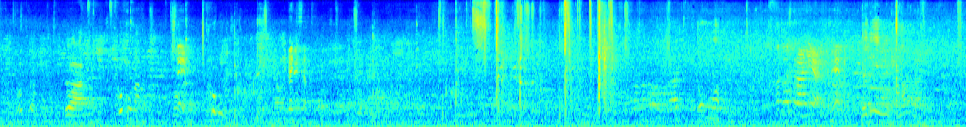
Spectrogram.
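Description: Men talk to each other across the court.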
